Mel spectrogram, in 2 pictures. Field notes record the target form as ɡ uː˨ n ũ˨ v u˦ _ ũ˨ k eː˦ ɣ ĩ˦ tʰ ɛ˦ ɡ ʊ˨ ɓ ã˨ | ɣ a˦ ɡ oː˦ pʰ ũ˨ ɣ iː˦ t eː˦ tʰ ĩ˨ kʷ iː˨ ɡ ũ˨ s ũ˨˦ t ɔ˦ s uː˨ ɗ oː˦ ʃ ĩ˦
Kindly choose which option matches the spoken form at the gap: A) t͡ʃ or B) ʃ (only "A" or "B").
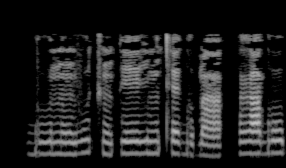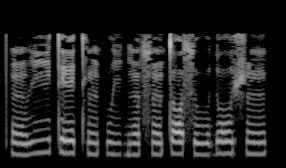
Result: A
